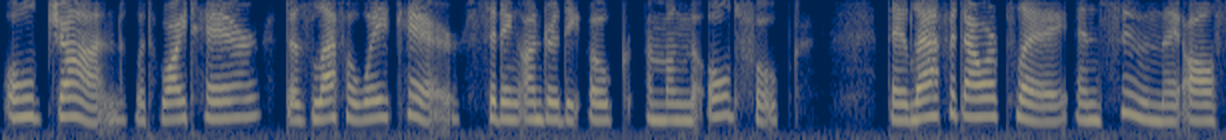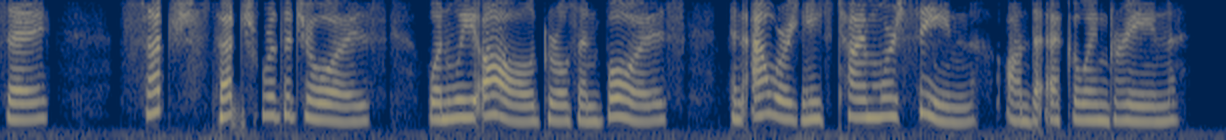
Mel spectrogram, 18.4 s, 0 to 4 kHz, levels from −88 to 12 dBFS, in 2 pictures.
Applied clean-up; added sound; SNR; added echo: neural diffusion model UNIVERSE++.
